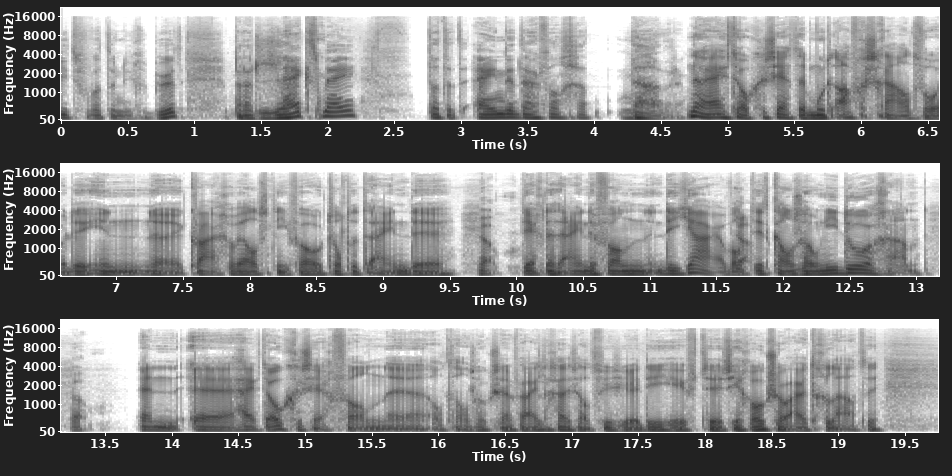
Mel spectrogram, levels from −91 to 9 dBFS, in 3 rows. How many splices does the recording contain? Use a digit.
0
